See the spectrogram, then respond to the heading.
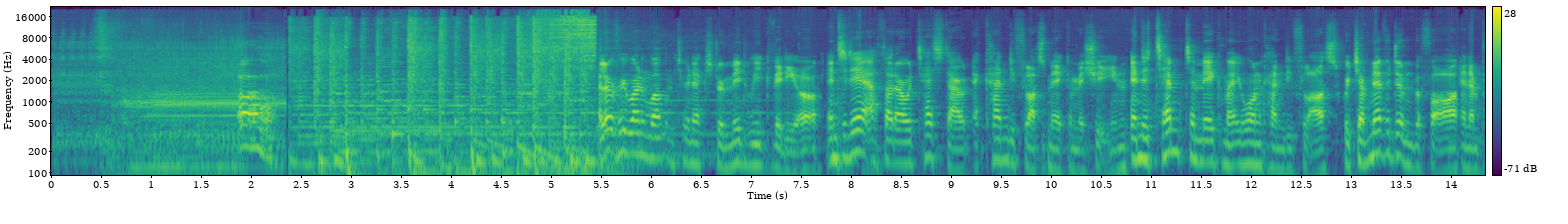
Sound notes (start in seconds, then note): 0.0 motor Noises; 2.3 intro Music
